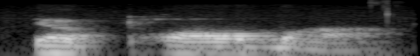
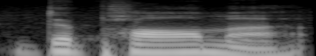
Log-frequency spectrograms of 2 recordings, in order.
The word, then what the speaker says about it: De Palma: how do you say that last name again de palma de palma okay ryan de palma because what happened was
